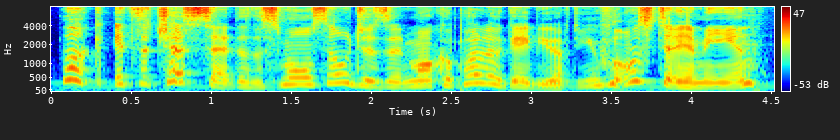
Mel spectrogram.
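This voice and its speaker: A man's voice: sits high, sing-song, a little fast, darkish tone, voice pushed up. A man voicing an eager, teasing teenage granddaughter in a storybook, with a lilting delivery. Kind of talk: dramatized storybook reading.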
